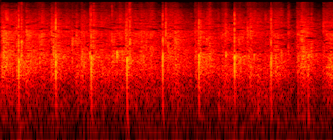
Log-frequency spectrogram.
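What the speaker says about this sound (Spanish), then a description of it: "Dale un aplauso al Señor." A church congregation at a Sunday service applauding, a loose, rhythmic round of claps with distinct sharp hits roughly every third of a second, close and fairly loud over a soft crowd bed.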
